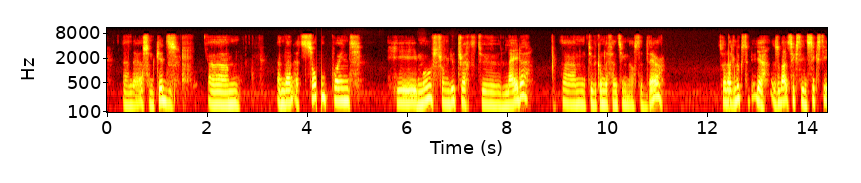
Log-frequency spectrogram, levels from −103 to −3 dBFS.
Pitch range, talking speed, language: 145-170 Hz, 140 wpm, English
